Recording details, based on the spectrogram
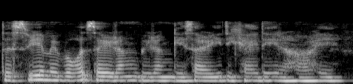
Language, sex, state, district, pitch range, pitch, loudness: Hindi, female, Arunachal Pradesh, Papum Pare, 170-185 Hz, 175 Hz, -16 LUFS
